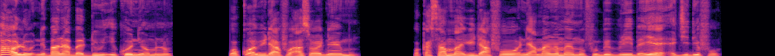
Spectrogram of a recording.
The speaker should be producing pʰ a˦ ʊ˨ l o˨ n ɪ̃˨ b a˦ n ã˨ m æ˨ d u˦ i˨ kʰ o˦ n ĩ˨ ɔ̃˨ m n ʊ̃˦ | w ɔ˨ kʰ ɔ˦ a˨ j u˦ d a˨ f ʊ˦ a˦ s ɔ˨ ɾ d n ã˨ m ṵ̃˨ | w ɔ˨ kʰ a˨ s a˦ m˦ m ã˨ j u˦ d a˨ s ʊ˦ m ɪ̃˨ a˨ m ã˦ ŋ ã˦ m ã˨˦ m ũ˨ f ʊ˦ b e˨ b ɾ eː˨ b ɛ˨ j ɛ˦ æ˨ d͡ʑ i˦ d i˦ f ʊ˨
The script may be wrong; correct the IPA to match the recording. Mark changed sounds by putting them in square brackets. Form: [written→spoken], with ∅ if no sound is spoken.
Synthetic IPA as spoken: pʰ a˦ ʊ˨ l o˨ n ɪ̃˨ b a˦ n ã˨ [m→b] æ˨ d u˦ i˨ kʰ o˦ n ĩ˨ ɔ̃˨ m n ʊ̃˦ | w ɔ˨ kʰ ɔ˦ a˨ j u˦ d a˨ f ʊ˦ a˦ s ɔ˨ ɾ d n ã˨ m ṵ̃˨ | w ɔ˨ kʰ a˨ s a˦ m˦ m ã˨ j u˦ d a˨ [s→f] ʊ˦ [m→n] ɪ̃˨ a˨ m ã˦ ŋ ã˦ m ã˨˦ m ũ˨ f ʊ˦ b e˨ b ɾ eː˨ b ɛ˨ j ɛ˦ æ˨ d͡ʑ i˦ d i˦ f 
